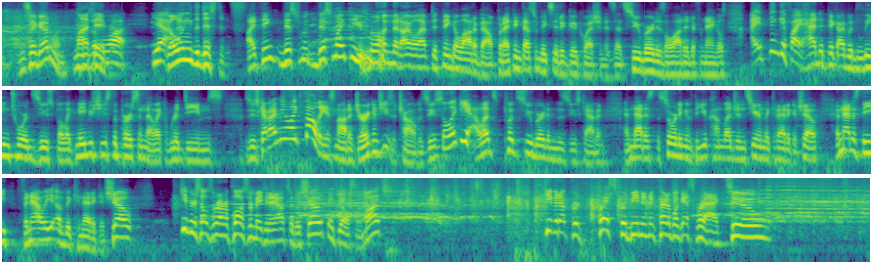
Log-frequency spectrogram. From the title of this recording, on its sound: LIVE in Hartford!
